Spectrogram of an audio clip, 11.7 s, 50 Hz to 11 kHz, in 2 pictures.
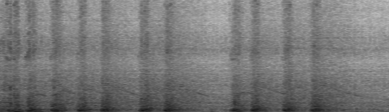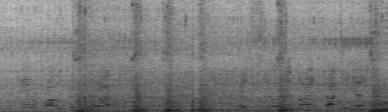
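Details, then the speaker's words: Freshly rebuilt VW air-cooled flat-four with header exhaust, electronic distributor and high-energy coil, in a 1957 Porsche 356 replica kit car, first start: lumpy idle and blips with slight backfire, flutter and popping because ignition timing isn't set yet. "there's a little tiny bit of a backfire and that's we don't have the timing set exactly right so there's a little tiny bit of a flutter and there's a little bit of a popping"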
